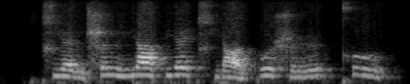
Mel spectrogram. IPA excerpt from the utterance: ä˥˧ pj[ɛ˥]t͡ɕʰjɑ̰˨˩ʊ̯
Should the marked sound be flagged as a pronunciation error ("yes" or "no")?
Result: yes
